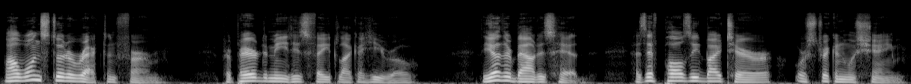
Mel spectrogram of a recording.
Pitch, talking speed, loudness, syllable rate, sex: 115 Hz, 185 wpm, -18 LUFS, 5.6 syllables/s, male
